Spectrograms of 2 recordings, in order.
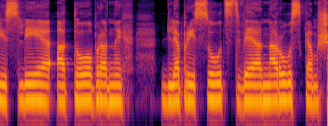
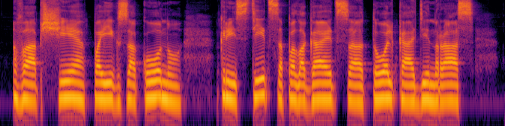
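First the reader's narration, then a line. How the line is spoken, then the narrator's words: Plain. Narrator (Russian): ответил Кымыкэй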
